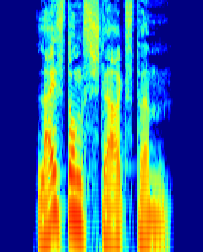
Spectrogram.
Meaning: strong dative masculine/neuter singular superlative degree of leistungsstark
- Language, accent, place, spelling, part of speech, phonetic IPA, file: German, Germany, Berlin, leistungsstärkstem, adjective, [ˈlaɪ̯stʊŋsˌʃtɛʁkstəm], De-leistungsstärkstem.ogg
